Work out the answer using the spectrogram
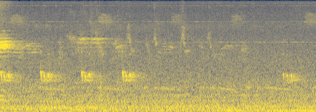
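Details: Four quick evenly spaced mid-pitched notes of a blue-throated barbet, called bosonto bouri locally, then a pause and one more note, amid scattered thin high chirps of other birds.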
